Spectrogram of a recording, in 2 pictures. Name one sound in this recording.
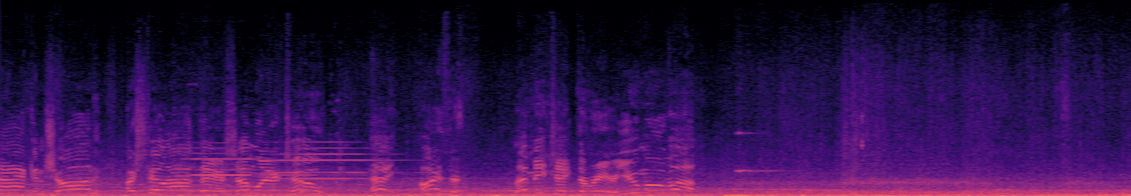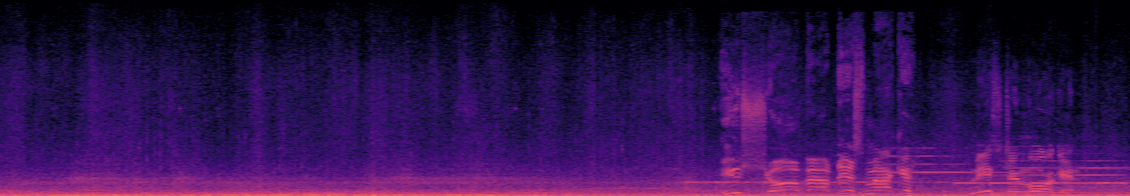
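Horses' hooves thud steadily on snow.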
